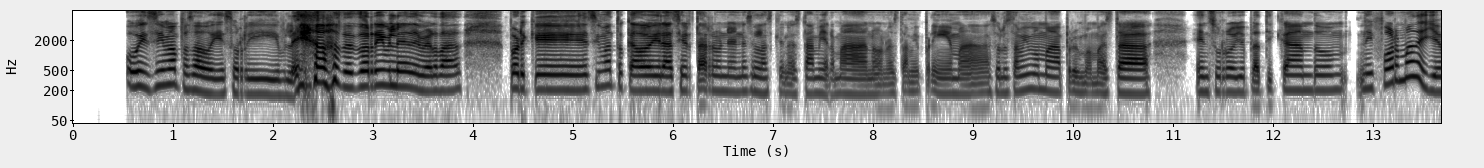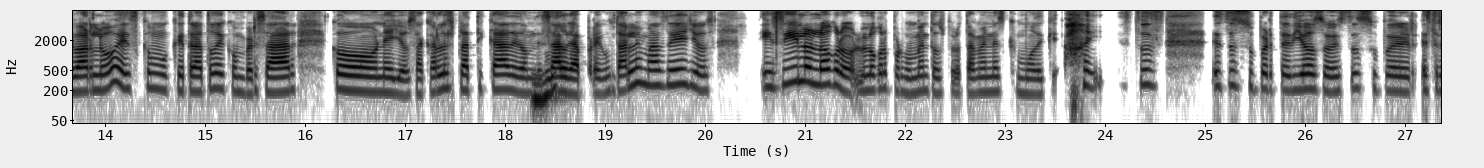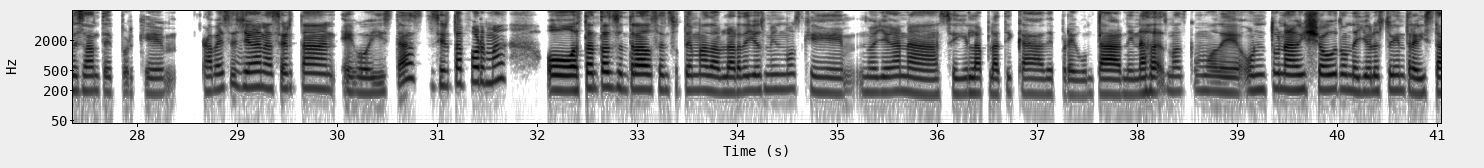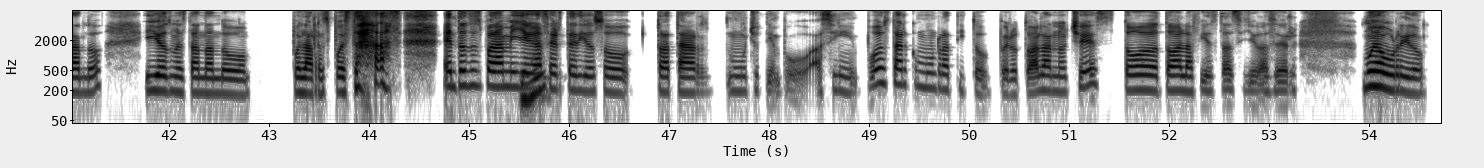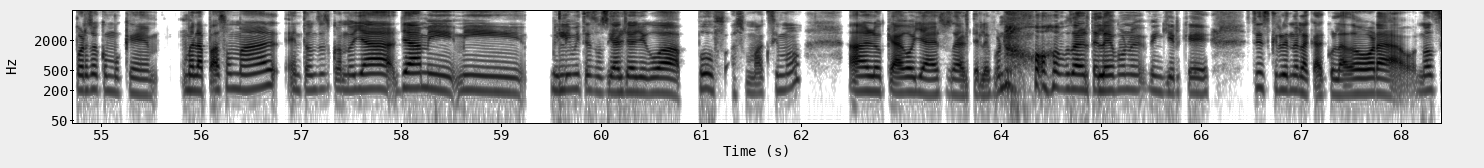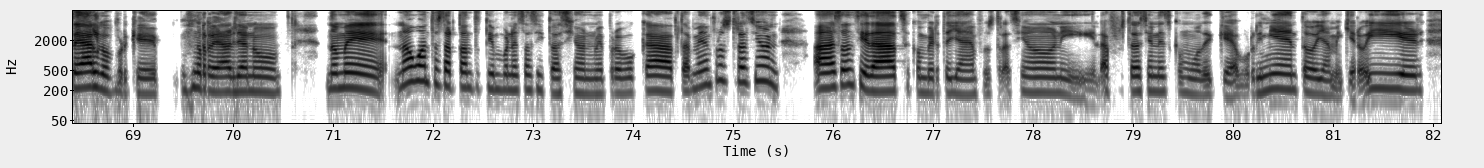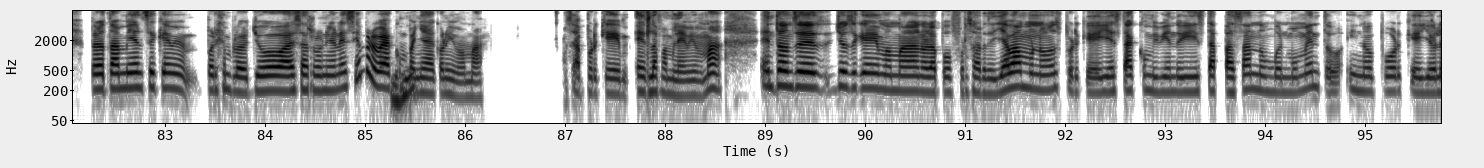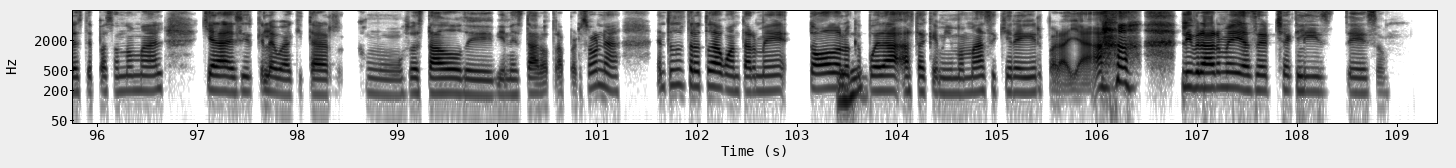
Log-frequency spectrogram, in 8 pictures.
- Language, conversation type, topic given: Spanish, advice, ¿Cómo manejar la ansiedad antes de una fiesta o celebración?
- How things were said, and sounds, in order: chuckle; laughing while speaking: "es horrible"; other background noise; put-on voice: "ay, esto es"; laughing while speaking: "nada, es"; in English: "tonight show"; laughing while speaking: "respuestas"; gasp; tapping; laughing while speaking: "teléfono"; chuckle; chuckle; chuckle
